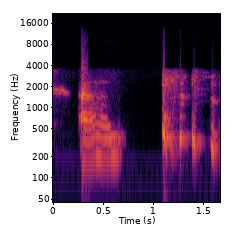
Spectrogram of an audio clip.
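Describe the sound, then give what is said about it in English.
A woman's hoarse coughing fit: one strained, drawn-out cough, a short pause, then a quick run of several rough coughs in a row. “I want her to be able to wrap up so she can go and cough her head off like she needs to.”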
